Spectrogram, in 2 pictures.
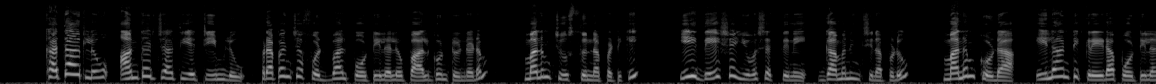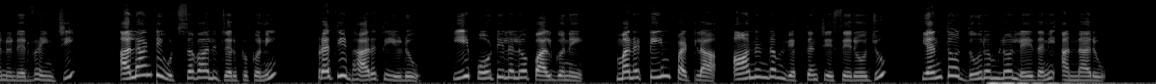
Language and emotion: Telugu, neutral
